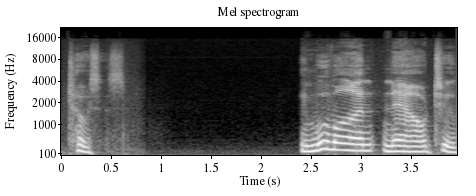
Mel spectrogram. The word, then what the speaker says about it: ptosis: The other thing is called ptosis, spelled with a P, and that is a drooping of the eyelid.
